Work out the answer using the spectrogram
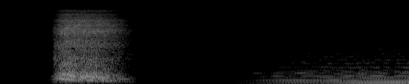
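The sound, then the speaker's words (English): A single deep breath drawn in and let out, loud and airy for about a second, followed by silence before a low steady tone slowly swells in. “Let's take the time, the 20 seconds. Just take the deep breath in.”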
